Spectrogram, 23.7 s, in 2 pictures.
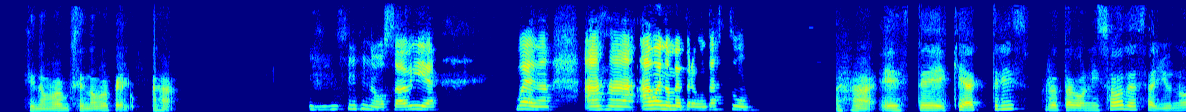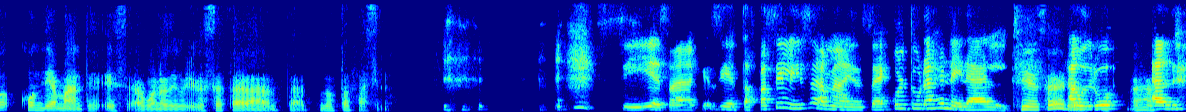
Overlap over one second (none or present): none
